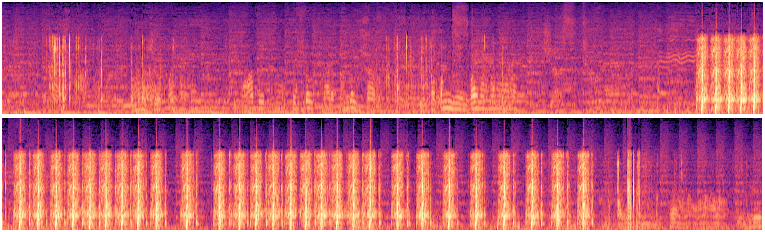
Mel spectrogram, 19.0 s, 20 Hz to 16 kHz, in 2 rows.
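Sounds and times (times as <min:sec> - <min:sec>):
airsoft gun rapid shots: 0:08.7 - 0:17.4.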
